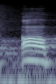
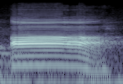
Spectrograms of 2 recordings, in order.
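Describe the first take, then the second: First: The vowel is held only briefly. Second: The vowel is drawn out for longer. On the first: "इसको आ पढ़ेंगे" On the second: "लंबा करके पढ़ेंगे"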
